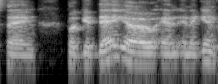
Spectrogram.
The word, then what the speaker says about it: Godello: That pronunciation in Spanish is Godello.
